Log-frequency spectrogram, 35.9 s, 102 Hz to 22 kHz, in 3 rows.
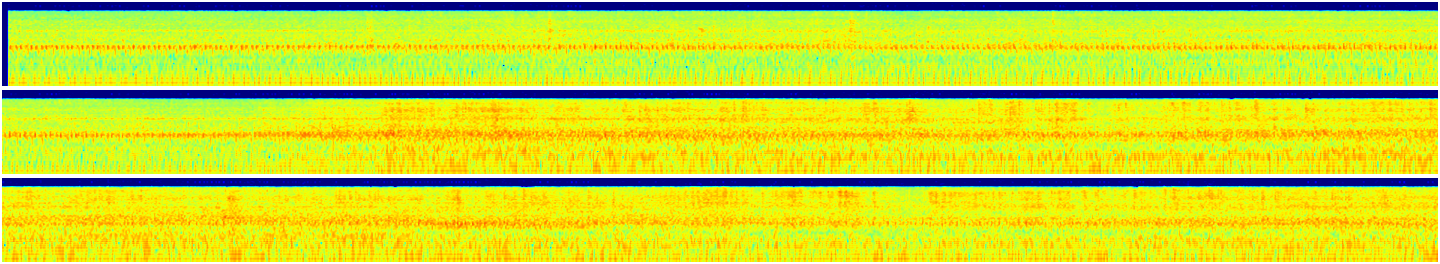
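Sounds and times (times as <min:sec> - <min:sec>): construction machine engine: 0:00.0 - 0:35.9.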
